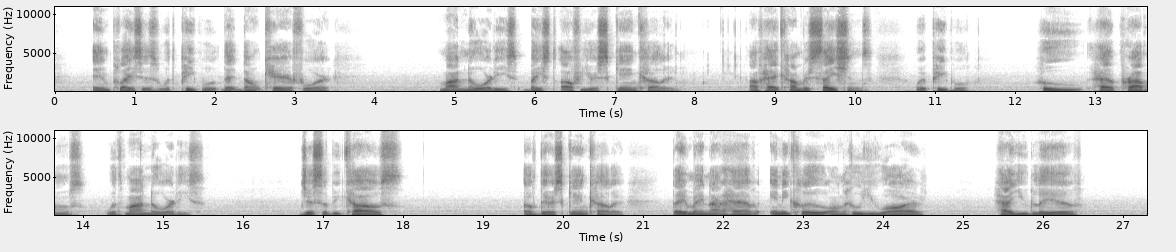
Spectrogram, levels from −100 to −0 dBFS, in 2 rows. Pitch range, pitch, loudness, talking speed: 80-95 Hz, 85 Hz, -43 LUFS, 95 wpm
